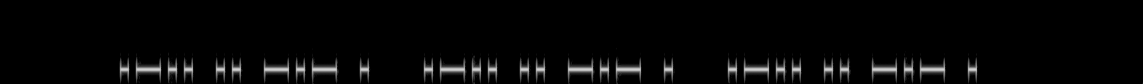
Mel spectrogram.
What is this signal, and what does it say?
Morse code, heard as a keyed tone, about 16 wpm, 700 Hz. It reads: LIKE LIKE LIKE
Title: Top 100 Words Repeated 15wpm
